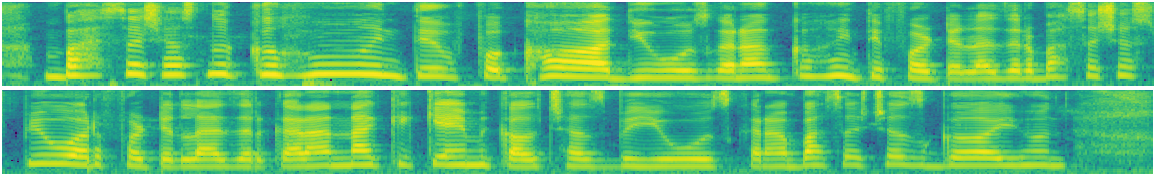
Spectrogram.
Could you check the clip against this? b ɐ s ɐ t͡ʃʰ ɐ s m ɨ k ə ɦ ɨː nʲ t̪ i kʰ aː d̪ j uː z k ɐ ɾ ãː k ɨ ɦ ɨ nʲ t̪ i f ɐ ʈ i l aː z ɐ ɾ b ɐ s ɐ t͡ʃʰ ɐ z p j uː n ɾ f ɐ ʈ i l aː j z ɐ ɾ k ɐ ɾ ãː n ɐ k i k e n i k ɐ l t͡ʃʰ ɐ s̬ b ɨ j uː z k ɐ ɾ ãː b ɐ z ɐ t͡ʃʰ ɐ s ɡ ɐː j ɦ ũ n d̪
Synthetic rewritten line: b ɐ s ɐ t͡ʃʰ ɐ s n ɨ k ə ɦ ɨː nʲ t̪ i kʰ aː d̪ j uː z k ɐ ɾ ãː k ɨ ɦ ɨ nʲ t̪ i f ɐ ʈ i l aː z ɐ ɾ b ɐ s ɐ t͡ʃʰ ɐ s p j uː ɾ f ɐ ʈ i l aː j z ɐ ɾ k ɐ ɾ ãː n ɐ k i k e m i k ɐ l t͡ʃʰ ɐ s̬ b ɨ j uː z k ɐ ɾ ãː b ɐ s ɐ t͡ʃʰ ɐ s ɡ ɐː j ɦ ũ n d̪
